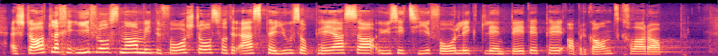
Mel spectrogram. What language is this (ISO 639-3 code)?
gsw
